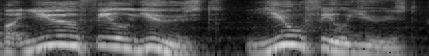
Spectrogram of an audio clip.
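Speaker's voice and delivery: you feel used stretched out very slowly; slow it right down to hammer the point; drawn-out emphasis. Retold or imitated. Scolding her, drawn out.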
